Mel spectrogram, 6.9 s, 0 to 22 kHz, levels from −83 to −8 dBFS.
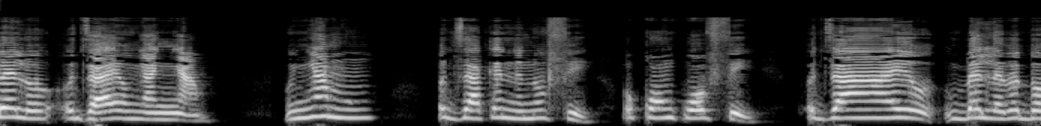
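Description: All the way through, the speech carries what is likely HE-AAC compression, and it's plainly audible. The top end is still there, but it's synthesized: the upper band gets rebuilt from copies of the lower spectrum instead of being coded, so the harmonics don't line up and the s sounds come out gritty and a bit lispy. Nothing survives above 12.3 kHz, and the damage fits a low bitrate of around 16 kbps.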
